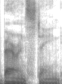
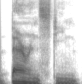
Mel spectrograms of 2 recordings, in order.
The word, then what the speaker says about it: Berenstain: The series was created by Stan and Jan Berenstain in 1962 and became a cornerstone of childhood literature.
